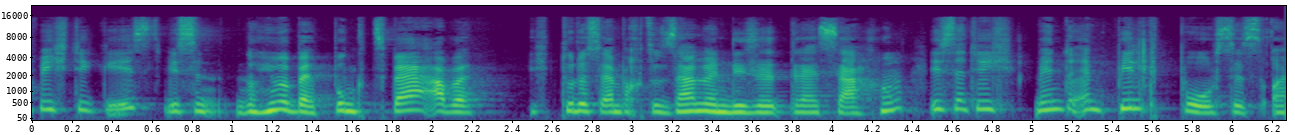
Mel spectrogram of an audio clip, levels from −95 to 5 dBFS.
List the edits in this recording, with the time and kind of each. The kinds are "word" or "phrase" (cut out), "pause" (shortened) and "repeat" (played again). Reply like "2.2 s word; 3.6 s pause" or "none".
none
